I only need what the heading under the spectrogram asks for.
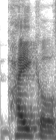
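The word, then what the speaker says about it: PiHKAL: to to pikel um by Alexander Shogun and pikel stands for phenylethylenes I have known and loved um pikel p-i-k-h-a-l it's spelled all capital P little I all capital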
